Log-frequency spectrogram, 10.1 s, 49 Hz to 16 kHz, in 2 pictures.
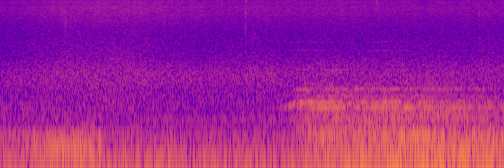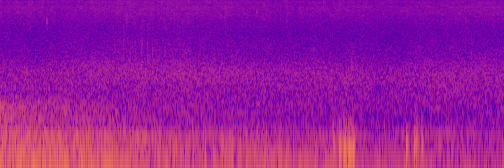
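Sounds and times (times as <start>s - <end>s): low rumble: 0.0s - 10.0s
steady held tones: 2.8s - 8.2s.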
